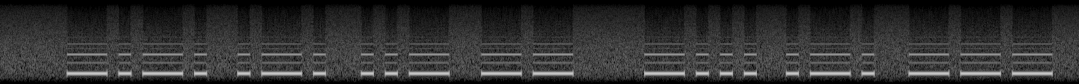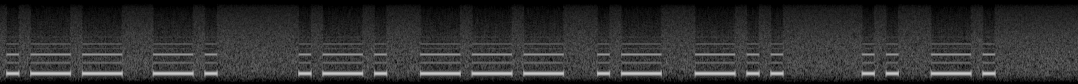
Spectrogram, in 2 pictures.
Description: Morse code, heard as a keyed tone, hand-sent with a paddle, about 10 wpm, 510 Hz. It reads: CRUM BROWN ROAD IN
